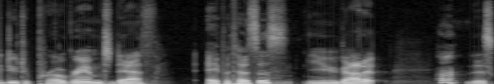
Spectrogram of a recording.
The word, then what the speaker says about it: apoptosis: my field of study I'd like to note that the second p is silent no popping here so Justin is referring to the app pop Tois versus apotosis apotosis he he goes on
